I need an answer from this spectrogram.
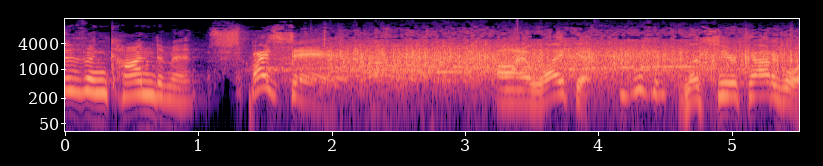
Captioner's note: applause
